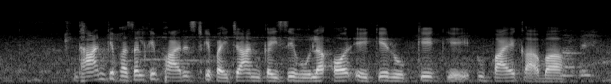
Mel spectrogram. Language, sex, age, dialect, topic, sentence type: Bhojpuri, female, 25-30, Western, agriculture, question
